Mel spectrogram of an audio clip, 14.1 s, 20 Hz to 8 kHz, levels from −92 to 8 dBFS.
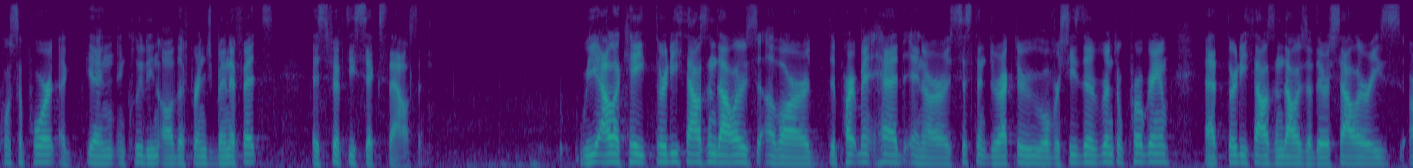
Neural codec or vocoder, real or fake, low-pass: none; real; 7.2 kHz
